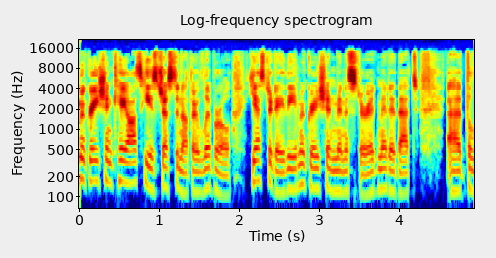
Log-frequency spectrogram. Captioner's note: speaking French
